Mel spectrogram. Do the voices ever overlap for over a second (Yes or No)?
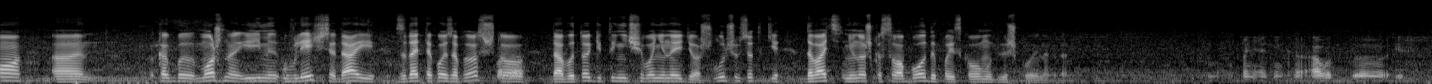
No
